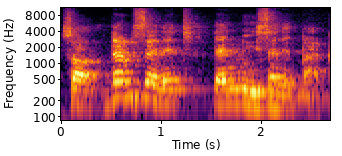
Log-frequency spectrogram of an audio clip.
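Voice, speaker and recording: Over noticeable background noise, a man with a fairly high pitch speaks with a Jamaican accent. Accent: Jamaican Patois. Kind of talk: casual vlog talk to camera.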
